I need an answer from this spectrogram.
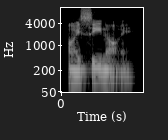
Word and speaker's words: Iceni: And then if I let Google pronounce it, Iceni. It says it's Iceni.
